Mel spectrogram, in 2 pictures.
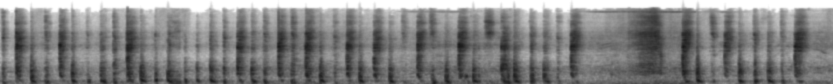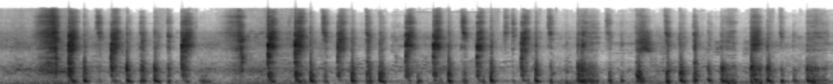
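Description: A young man beatboxes rhythmically into a microphone, heard through loudspeakers outdoors.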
